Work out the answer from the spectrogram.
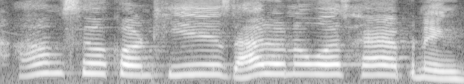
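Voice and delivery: high-pitched, mimicking a helpless complainer; mock confusion. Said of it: "still here you're like".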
